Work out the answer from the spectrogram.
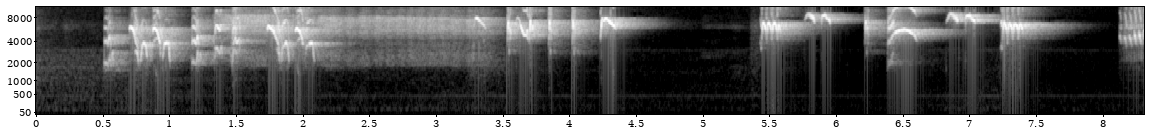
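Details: Orange-headed thrush, a first-place champion singer of 2022, gives bright, varied high whistles and sweeping chirps in quick bursts, then a short silence and a run of clear downslurred whistled notes.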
